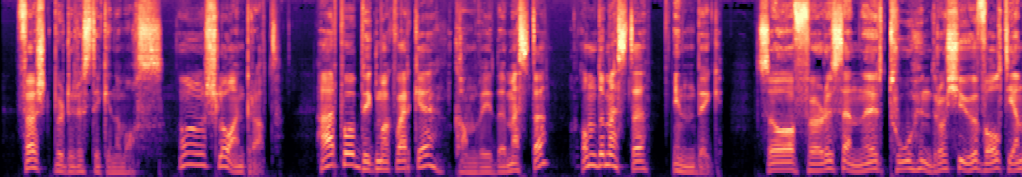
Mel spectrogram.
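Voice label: Norwegian, male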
